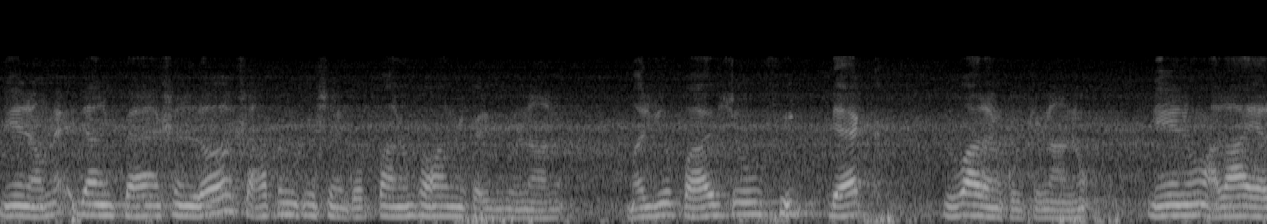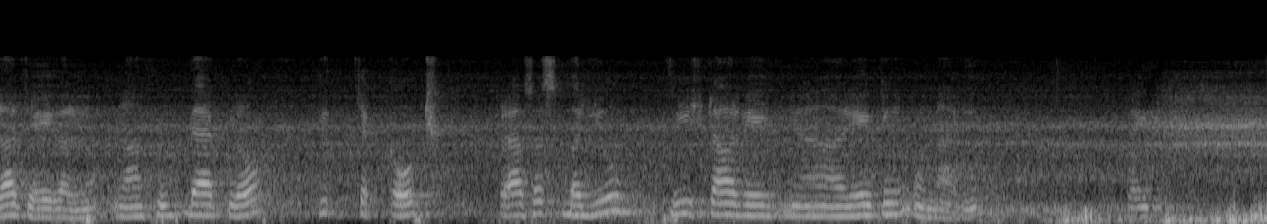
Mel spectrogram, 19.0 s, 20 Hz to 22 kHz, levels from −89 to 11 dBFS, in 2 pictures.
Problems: constant background noise, low volume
